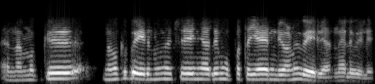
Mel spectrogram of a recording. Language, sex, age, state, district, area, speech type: Malayalam, male, 18-30, Kerala, Kasaragod, rural, conversation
